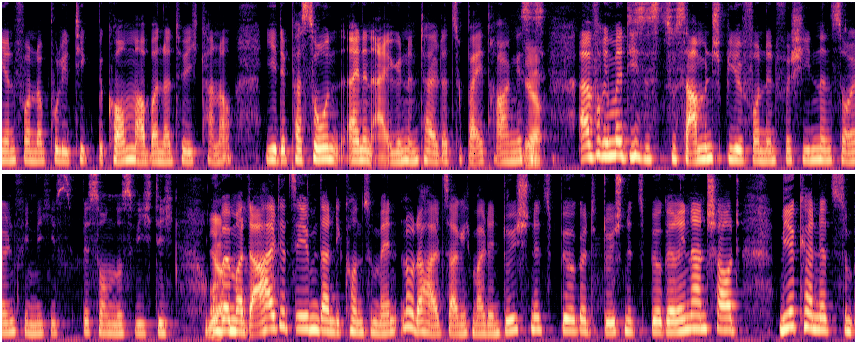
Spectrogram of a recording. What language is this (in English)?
German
